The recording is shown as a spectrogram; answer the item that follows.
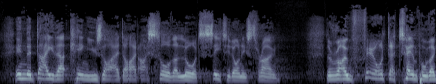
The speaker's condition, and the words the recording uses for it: No condition.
